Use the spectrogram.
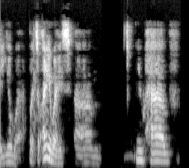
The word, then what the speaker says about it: Yahweh: I don't pronounce it as Yahuwah. I say Yahweh. Very similar to Yahweh, or Yahweh. But I say Yahweh.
